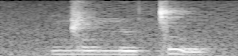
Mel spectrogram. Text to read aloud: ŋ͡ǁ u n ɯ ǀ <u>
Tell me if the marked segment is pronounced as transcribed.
yes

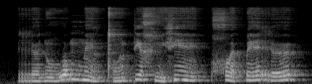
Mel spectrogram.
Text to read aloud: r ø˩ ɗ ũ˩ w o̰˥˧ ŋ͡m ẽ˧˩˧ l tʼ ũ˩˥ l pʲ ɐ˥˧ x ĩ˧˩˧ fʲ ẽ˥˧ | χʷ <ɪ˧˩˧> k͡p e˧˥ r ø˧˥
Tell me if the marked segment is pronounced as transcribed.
no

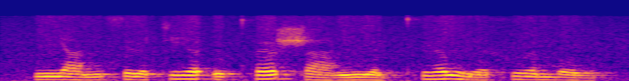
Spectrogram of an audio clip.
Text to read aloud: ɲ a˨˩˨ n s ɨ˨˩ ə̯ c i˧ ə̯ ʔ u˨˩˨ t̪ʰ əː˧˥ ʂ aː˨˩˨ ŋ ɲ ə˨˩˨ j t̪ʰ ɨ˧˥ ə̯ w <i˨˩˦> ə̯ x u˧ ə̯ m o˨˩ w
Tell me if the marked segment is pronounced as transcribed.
no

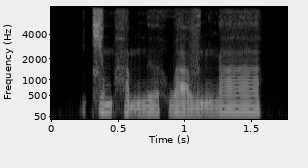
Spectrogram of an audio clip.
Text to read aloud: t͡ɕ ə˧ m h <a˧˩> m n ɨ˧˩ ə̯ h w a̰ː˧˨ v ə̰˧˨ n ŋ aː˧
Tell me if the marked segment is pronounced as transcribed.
no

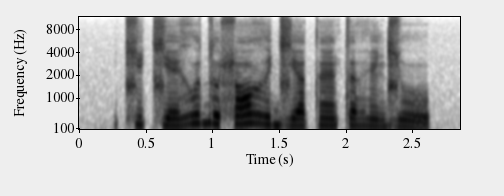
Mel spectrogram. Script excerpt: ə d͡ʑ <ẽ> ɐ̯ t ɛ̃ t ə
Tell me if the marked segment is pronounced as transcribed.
no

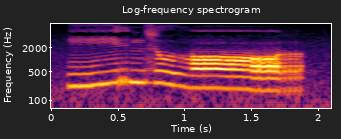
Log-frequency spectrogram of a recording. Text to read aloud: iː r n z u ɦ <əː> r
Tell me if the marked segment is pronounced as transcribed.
no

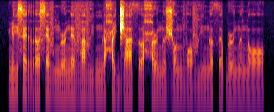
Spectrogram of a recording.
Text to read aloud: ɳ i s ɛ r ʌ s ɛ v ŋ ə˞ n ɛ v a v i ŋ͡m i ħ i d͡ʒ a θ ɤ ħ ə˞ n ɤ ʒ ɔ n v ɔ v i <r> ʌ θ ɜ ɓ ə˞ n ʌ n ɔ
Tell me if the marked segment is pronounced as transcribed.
no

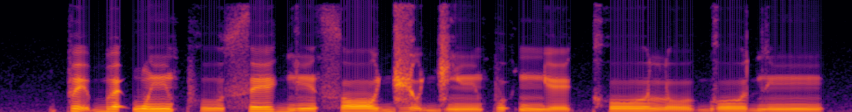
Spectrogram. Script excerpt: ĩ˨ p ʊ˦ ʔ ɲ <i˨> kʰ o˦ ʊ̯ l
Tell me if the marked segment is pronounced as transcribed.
no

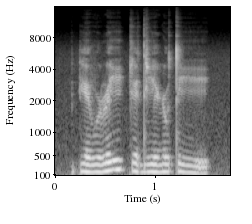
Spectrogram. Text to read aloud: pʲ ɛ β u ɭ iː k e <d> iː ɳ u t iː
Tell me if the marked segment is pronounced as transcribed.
yes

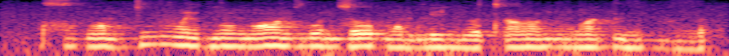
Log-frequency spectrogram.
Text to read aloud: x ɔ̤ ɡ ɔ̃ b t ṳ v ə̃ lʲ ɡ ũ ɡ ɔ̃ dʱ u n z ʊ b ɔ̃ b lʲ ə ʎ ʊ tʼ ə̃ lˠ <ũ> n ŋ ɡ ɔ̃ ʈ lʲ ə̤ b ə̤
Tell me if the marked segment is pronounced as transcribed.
yes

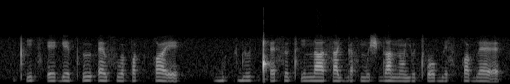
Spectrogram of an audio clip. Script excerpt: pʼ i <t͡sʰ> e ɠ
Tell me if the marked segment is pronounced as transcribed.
no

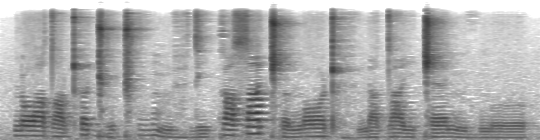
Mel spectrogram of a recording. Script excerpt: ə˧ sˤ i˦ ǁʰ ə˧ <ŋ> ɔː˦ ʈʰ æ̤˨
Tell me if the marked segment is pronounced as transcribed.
yes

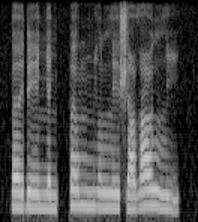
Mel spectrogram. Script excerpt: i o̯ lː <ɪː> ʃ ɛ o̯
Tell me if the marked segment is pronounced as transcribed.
yes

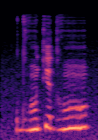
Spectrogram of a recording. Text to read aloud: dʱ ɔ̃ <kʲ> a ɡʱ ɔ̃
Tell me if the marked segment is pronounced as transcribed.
yes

